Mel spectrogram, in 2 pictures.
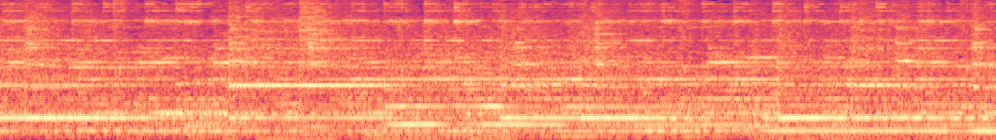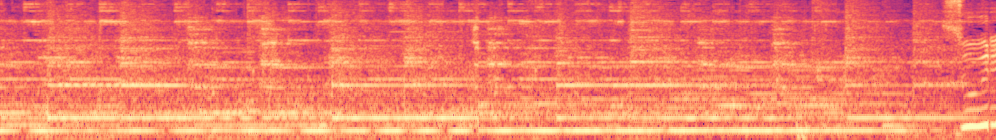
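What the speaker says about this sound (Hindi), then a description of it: "राम मंदिर परिसर शंख और घंटियों से गूंज उठा" Temple bells clang and ring in a dense, continuous wash at the Ram Mandir complex during the Ram Navami surya tilak ceremony, with sustained tones and strikes layered over a loud crowd-like background, and conch-like drones possible underneath.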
